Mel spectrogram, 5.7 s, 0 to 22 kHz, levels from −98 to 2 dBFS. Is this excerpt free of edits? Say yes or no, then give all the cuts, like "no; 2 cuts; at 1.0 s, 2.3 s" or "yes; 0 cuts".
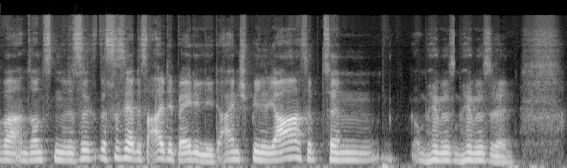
no; 1 cut; at 4.5 s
